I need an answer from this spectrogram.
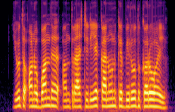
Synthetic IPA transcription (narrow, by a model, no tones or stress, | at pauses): jud̪ʱːʔənubənd̪ʱənt̪əɾasʈɾiɾijəkanunkebiɾod̪ʱkəɾoɦəj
